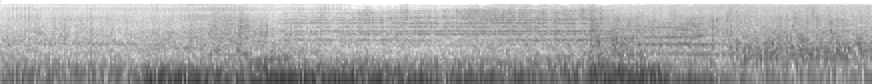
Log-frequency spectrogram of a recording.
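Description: A heavy stone pillar grinds and rumbles as it sinks into the ground.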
